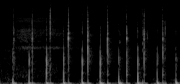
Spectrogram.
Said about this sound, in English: can we give him a golf clap? We're going to give him a golf clap on this one, right?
